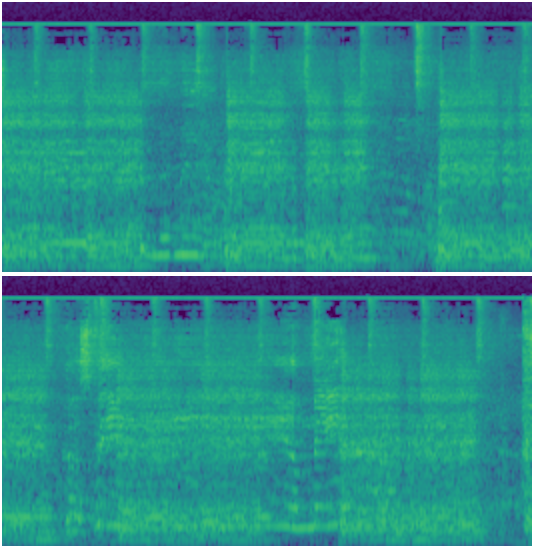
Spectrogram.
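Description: Stoner rock band playing live: heavy electric guitar riffs with bass over a steady drum beat, with a brief drop in level about four seconds in.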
